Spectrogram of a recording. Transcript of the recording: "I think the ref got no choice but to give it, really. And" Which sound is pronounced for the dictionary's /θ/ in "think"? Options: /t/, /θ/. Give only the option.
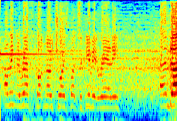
/θ/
